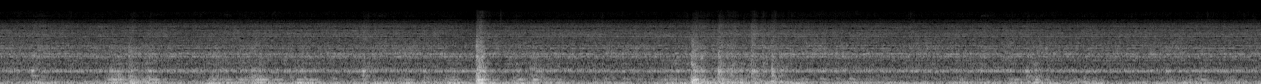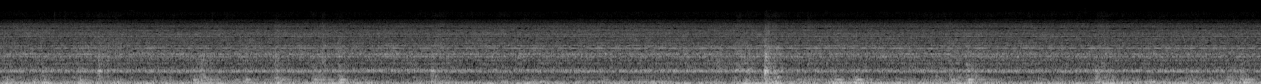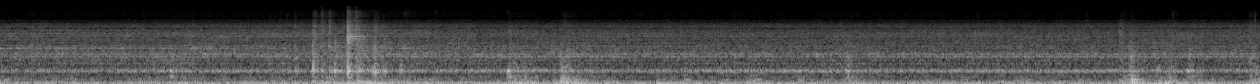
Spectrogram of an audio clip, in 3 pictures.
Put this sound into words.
train, Moscow to Voronezh
Railway carriage, WC (toilet) interior
Moscow - Voronezh train.
passenger-train, railroad, railway, train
